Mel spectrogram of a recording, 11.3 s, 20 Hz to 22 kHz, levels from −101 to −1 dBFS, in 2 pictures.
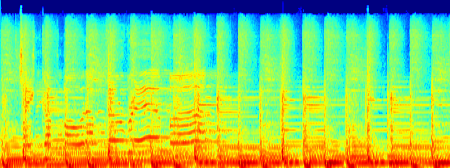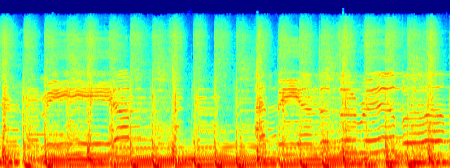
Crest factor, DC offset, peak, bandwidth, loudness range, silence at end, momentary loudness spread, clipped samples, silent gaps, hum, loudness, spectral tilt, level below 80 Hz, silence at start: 12 dB; under 0.1%; 0 dBFS; 16 kHz; 0 LU; 0 s; 2 LU; under 0.1%; none; none; -13 LUFS; -5.5 dB/octave; -20 dBFS; 0 s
